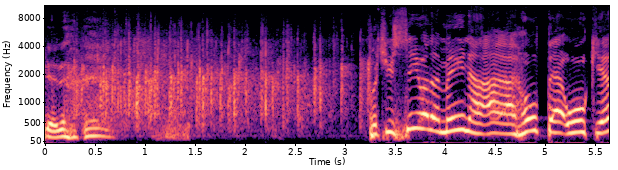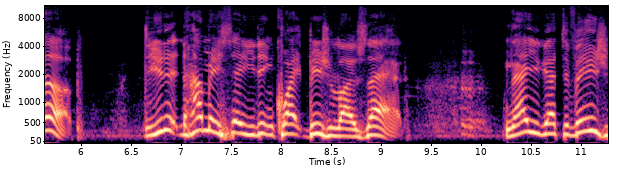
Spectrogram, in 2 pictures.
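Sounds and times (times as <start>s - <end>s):
speech: 0.0s - 0.8s, 3.3s - 6.0s, 6.6s - 9.3s, 10.2s - 11.2s
church congregation applauding as a hand-clap offering: 0.0s - 3.4s.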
